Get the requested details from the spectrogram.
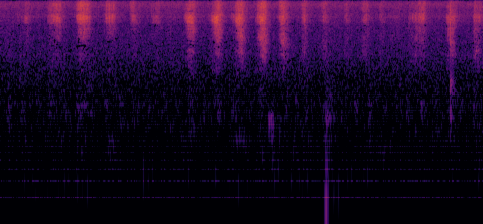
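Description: A razor scrapes softly across stubble in short strokes.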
